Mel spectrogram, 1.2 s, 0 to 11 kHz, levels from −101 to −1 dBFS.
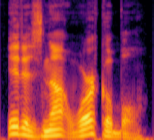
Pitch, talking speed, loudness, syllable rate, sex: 115 Hz, 205 wpm, -15 LUFS, 6.0 syllables/s, male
